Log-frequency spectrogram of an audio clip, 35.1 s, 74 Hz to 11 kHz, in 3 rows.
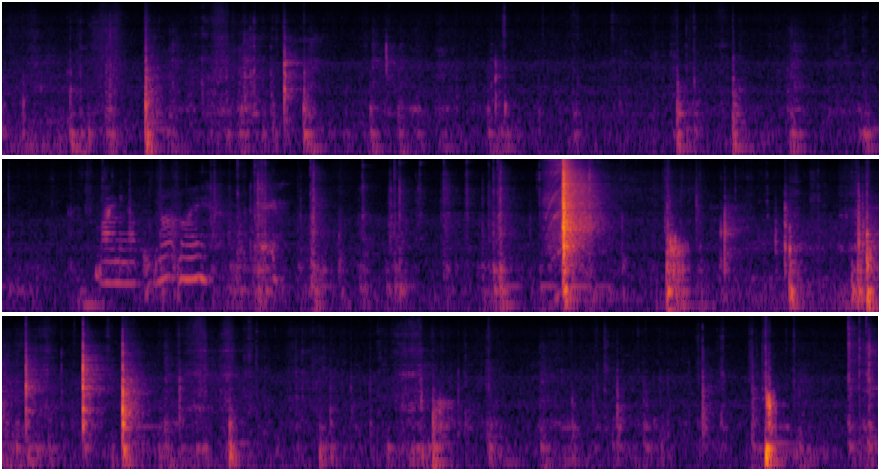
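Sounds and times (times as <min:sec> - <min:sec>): nail gun shot: 0:19.0 - 0:19.8.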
